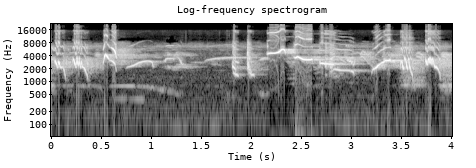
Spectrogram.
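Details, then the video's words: Oriental magpie-robin singing as a lure to trigger an answer: clear whistled glides, some long and level, broken by short harsh squawks and clicks. "suara pancingan burung kacer ampuh!! buat pancingan kacer bahan dijamin langsung nyaut"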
